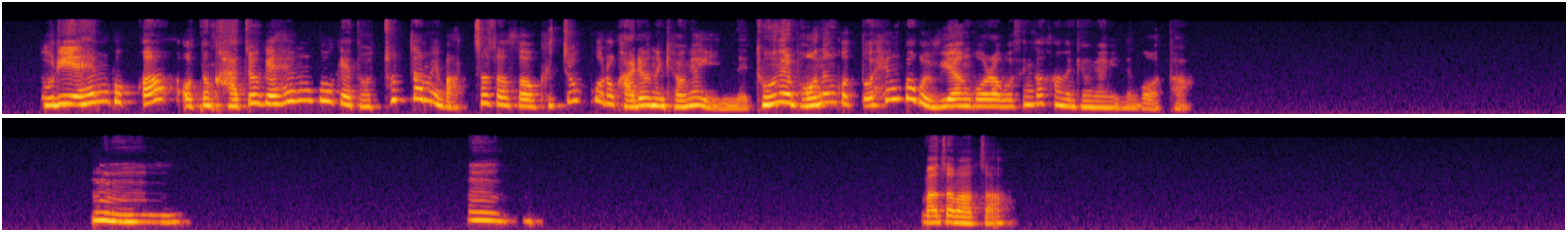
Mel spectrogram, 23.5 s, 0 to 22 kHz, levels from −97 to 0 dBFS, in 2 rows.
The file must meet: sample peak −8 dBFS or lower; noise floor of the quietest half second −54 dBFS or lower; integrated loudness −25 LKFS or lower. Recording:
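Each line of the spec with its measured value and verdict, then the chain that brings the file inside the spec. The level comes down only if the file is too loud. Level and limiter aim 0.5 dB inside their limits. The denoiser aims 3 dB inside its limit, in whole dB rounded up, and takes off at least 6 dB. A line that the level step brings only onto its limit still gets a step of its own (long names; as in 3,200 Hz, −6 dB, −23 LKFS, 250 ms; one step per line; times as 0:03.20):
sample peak −5.5 dBFS: out of spec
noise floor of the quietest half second −65 dBFS: in spec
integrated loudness −20.0 LKFS: out of spec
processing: level −5.5 dB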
